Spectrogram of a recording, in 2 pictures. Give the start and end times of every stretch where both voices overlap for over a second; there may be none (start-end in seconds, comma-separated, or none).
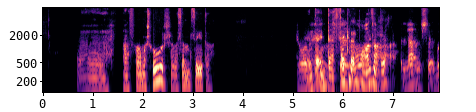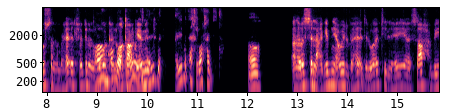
5.2-6.9, 8.9-10.2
